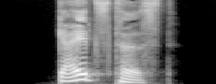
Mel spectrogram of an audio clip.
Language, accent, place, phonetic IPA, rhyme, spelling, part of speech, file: German, Germany, Berlin, [ˈɡaɪ̯t͡stəst], -aɪ̯t͡stəst, geiztest, verb, De-geiztest.ogg
- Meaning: inflection of geizen: 1. second-person singular preterite 2. second-person singular subjunctive II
